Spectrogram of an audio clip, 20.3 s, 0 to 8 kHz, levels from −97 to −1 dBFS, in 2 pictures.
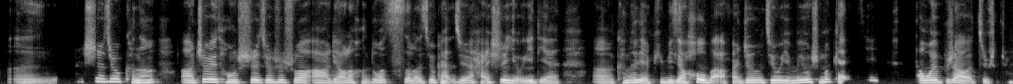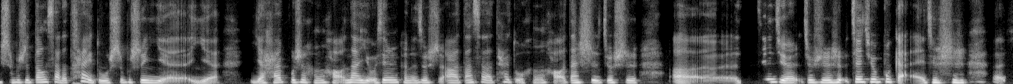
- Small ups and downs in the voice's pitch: Yes, narrow, 2.0 semitones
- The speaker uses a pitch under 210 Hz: Yes, high, 200 Hz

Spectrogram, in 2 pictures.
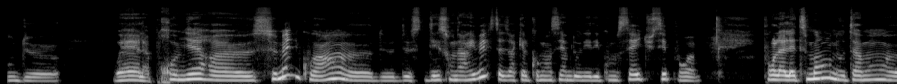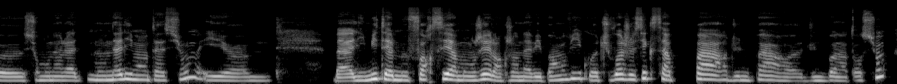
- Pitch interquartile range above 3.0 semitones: Yes, average, 3.6 semitones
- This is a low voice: No, high, 200 Hz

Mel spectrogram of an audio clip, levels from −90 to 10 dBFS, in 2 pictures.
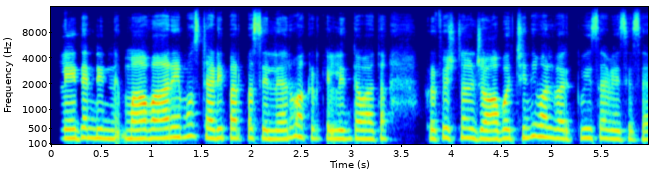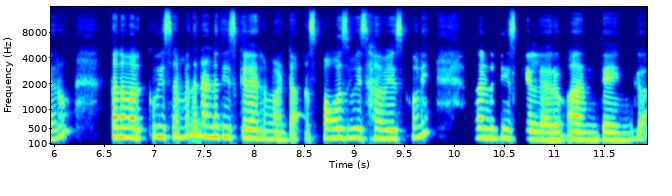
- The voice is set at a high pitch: Yes, high, 235 Hz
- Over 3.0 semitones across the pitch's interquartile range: No, narrow, 2.4 semitones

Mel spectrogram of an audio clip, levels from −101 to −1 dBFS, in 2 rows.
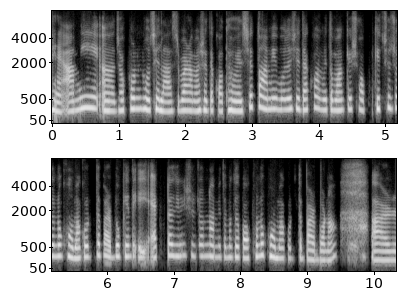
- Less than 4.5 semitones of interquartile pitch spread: Yes, average, 2.9 semitones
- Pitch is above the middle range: Yes, very high, 250 Hz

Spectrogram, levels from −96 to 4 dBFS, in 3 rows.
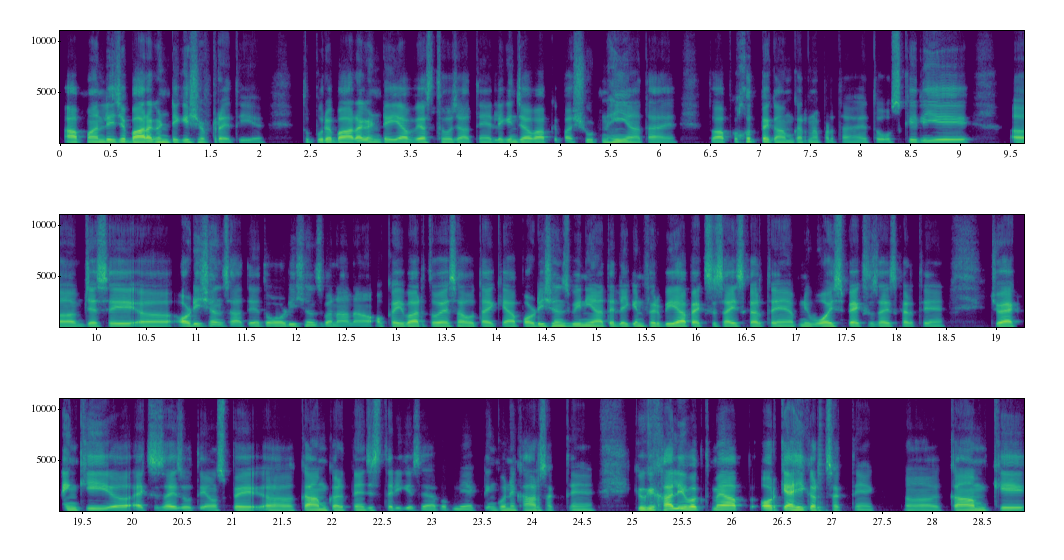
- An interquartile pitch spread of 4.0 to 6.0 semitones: No, narrow, 2.4 semitones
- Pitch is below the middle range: Yes, low, 120 Hz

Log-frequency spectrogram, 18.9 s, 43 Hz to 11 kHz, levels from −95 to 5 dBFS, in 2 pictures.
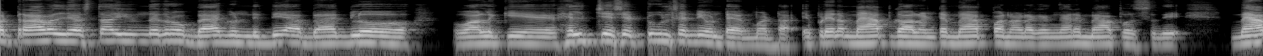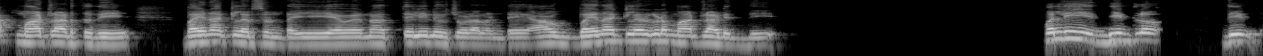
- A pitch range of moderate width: Yes, average, 4.1 semitones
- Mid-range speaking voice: Yes, medium, 160 Hz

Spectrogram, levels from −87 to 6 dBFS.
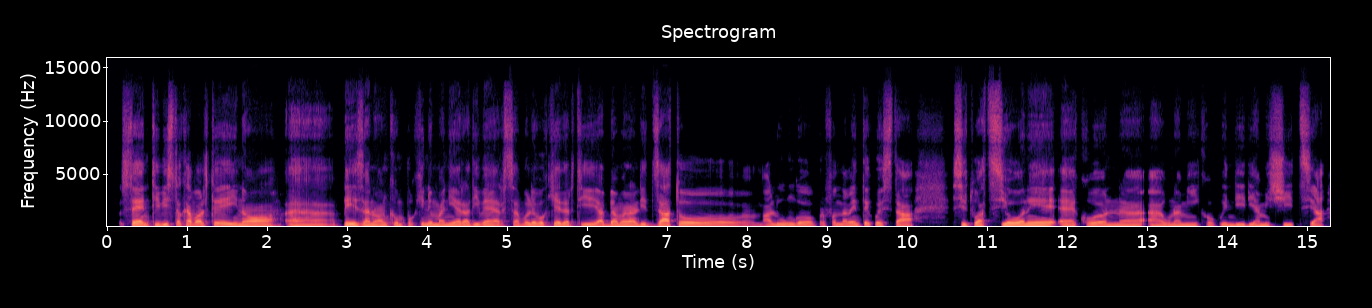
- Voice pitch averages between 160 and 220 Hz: No, low, 110 Hz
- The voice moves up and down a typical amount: No, narrow, 2.0 semitones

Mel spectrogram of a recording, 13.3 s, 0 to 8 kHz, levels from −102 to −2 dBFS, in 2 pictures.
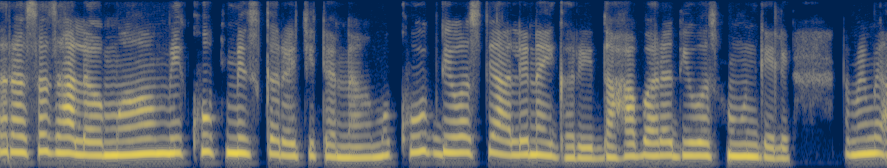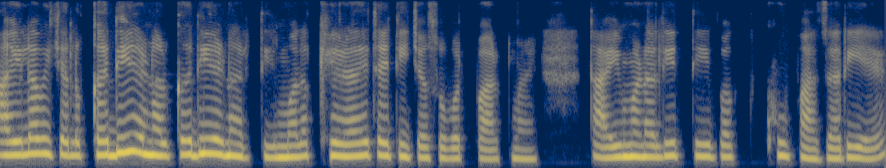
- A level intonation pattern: No, average, 3.9 semitones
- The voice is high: Yes, high, 230 Hz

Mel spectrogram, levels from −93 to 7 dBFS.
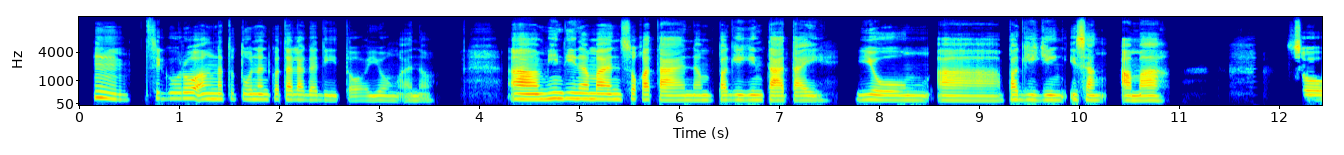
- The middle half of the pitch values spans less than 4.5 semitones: Yes, average, 3.3 semitones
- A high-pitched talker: No, medium, 155 Hz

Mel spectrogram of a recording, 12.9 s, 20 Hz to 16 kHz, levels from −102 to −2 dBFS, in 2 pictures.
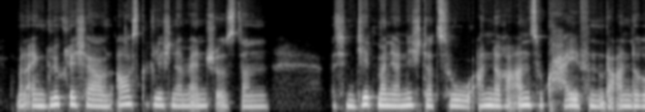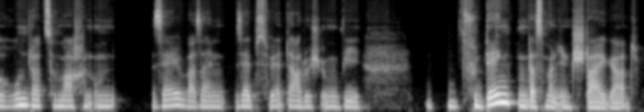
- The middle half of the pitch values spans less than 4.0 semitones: Yes, narrow, 2.6 semitones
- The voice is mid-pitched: Yes, medium, 160 Hz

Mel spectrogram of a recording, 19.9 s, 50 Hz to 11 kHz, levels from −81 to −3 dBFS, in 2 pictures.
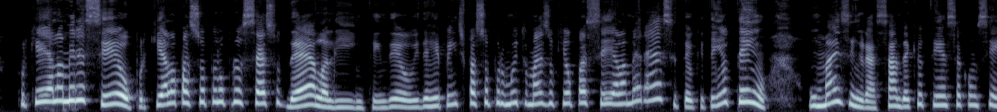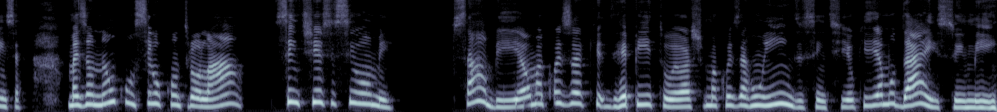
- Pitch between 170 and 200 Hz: No, very high, 275 Hz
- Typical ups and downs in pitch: No, wide, 6.0 semitones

